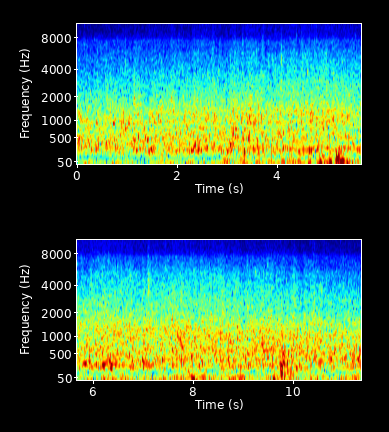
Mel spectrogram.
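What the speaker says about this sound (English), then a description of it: "we're going to go check out this flowing creek" Flowing creek water near Gregory Downs, Queensland, rushes in a steady, close, broadband wash that continues unbroken for over ten seconds without voices.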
